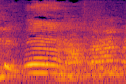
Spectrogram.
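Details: Baby getting ears pierced: a sharp, high crying wail with a strained, broken pitch, a pain cry, against nearby adult voices.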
